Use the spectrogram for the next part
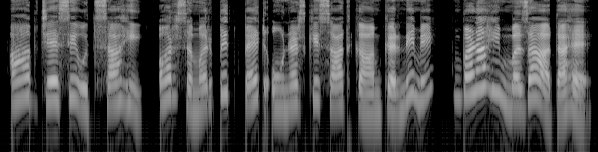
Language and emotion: Hindi, happy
